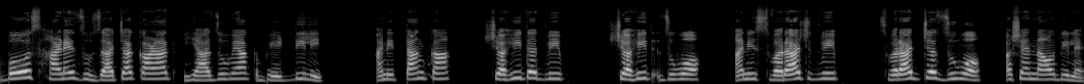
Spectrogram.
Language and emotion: Goan Konkani, neutral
